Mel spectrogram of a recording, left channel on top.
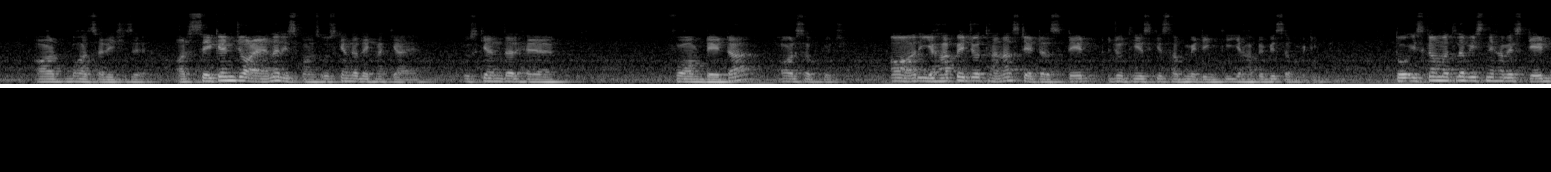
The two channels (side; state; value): right; silent; 55 dB below the other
